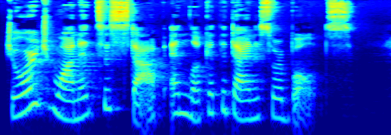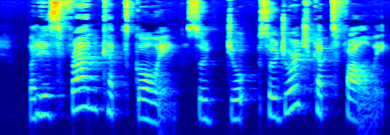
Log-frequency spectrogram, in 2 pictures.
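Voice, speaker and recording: Slow, high-voiced woman reading to children. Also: expressive. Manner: simple, deliberate phrasing with questions to young listeners. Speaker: teacher reading aloud to students. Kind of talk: interactive children's storybook read-aloud.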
